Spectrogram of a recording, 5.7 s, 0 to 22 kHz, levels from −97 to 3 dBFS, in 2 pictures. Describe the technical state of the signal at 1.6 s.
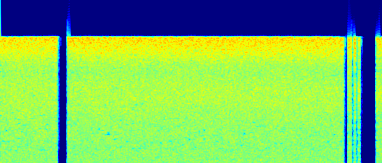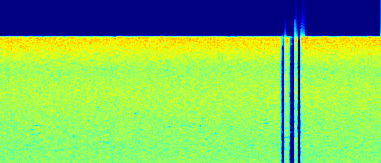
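At 1.6 s the signal is intact, with no audible fault at that moment.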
